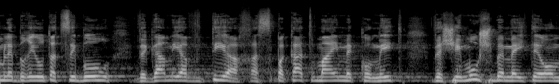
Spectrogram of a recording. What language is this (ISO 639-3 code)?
heb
